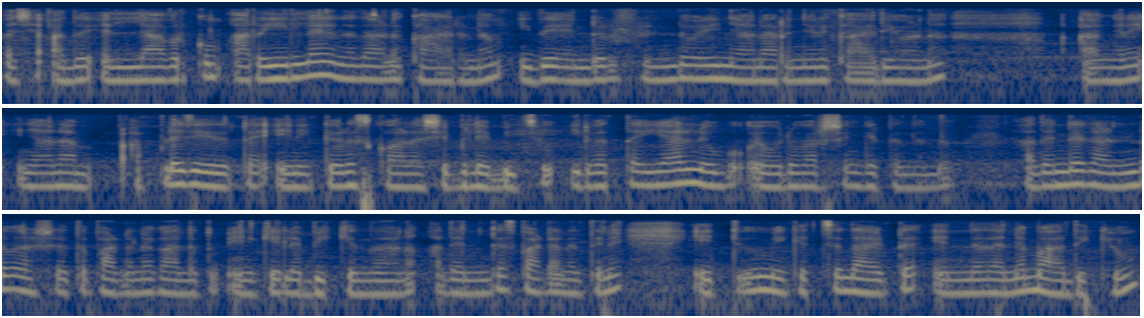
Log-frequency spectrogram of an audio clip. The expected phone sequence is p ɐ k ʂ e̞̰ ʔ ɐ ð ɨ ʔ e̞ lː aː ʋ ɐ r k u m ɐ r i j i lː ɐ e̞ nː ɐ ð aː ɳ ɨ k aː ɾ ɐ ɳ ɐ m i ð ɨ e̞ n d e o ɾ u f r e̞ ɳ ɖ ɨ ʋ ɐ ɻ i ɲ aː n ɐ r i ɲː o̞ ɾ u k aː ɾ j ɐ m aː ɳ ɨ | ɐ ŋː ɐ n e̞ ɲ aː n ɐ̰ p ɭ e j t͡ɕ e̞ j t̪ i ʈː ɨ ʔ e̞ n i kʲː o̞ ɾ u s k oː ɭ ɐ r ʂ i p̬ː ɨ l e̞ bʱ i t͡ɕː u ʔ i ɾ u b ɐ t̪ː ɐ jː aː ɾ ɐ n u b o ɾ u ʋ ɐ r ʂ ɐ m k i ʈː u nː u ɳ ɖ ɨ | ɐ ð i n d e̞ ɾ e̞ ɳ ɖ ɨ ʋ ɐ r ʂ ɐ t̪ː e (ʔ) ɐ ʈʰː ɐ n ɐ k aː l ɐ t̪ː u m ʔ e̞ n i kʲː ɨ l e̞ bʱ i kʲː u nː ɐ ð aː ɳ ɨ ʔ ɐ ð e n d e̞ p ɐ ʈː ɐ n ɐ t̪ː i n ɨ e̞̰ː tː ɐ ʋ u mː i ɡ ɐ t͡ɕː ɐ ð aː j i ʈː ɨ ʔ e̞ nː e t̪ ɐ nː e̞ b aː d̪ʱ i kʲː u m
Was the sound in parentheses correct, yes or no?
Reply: no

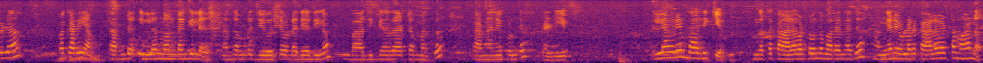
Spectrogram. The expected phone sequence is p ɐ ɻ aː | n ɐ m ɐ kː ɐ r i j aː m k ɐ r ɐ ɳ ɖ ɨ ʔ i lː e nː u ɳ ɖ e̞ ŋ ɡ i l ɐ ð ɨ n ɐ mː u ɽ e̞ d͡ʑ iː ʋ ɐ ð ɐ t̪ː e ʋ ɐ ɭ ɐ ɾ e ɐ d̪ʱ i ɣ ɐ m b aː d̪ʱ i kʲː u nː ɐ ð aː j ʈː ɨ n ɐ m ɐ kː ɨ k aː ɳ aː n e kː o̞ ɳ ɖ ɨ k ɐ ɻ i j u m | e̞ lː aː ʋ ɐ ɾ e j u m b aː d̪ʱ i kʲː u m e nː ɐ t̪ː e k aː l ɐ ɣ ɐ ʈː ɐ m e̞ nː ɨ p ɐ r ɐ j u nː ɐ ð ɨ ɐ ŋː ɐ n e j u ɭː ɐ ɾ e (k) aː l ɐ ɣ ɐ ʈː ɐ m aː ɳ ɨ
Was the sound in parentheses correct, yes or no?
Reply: yes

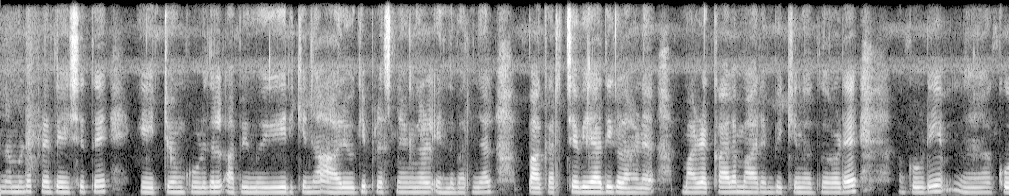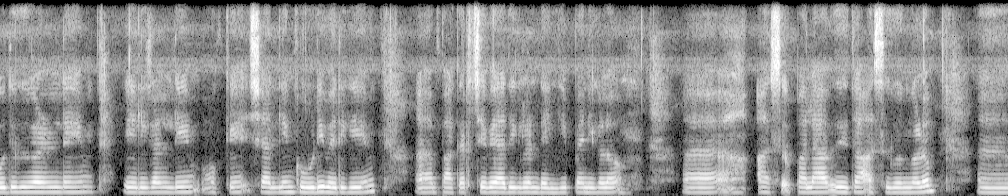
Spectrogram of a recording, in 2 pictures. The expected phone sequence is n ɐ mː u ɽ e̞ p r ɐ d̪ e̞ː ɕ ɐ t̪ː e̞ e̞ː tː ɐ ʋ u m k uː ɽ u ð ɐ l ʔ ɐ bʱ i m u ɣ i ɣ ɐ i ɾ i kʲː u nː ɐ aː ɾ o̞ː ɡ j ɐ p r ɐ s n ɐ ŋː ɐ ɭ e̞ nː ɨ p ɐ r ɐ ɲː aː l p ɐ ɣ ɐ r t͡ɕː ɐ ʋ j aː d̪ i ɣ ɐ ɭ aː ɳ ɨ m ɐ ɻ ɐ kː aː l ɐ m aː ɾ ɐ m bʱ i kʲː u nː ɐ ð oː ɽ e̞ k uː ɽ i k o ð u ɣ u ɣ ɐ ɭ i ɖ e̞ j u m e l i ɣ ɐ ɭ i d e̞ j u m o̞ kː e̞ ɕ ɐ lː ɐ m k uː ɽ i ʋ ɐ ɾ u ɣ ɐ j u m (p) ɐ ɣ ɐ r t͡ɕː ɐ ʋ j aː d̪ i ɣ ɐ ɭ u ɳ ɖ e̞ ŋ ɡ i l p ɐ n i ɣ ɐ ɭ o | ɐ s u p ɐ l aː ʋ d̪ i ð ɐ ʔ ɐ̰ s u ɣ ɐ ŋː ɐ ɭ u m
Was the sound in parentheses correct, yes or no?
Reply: yes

